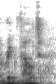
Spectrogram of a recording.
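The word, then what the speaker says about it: Riggwelter: 10 right onto the rig vter see the um L and the T or the t is a V when you pronounce it you pronounce it with a V I think it's a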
